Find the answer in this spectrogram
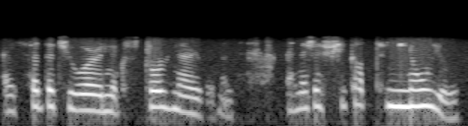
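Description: An actress playing a calm, patient, gently firm woman who reasons in measured tones in a radio drama. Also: medium pitch, close to an everyday voice. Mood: reasoning. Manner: measured, placating, explanatory. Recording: tinny, band-limited, echoey room.

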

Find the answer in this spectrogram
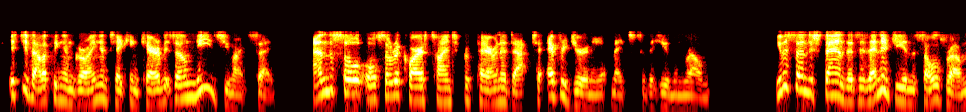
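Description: A man playing a wise, patient otherworldly spirit in a radio drama, explaining things in a measured, gently teasing way. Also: medium pitch, husky, phone-quality sound. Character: Keeper of Souls' Purpose, wise otherworldly spirit, patient and curious.

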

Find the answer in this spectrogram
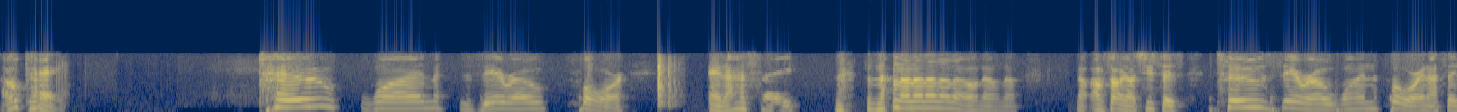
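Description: A man co-hosting a chat show, telling a story in a relaxed way, often chuckling and clearing his throat. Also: fairly high pitch, slow. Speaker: podcast co-host. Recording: phone-like lo-fi audio.

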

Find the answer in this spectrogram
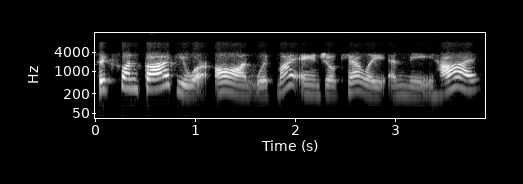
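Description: A woman in her sixties hosting a call-in radio show, excitable and full of restarts. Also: mid-range voice, normal speed, no room sound. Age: 60s. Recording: phone line, dry.

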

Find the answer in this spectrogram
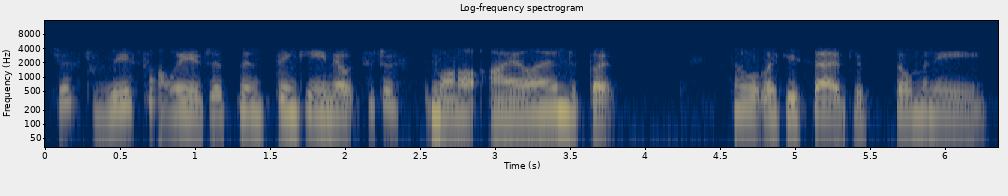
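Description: A guest from Jamaica who works in film, answering interview questions in a thoughtful, measured way. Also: mid-range voice, dry recording. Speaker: filmmaker guest. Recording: dry, phone-like line.

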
